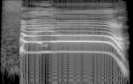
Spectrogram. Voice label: Female Troll; Hooktusk; Tamsin Mission2 Hero Power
